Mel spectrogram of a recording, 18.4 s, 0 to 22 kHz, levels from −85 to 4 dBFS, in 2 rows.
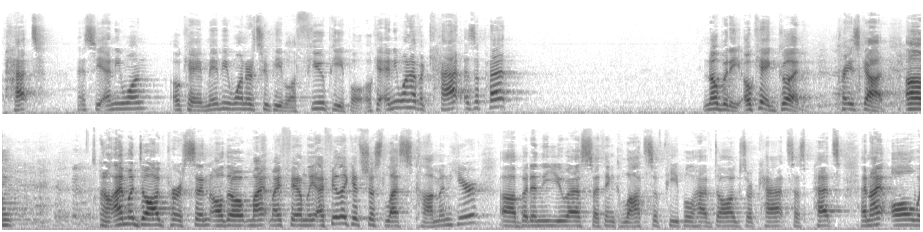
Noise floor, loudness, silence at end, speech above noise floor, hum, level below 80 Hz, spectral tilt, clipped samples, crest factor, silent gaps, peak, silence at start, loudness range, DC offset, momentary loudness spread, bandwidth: -59 dBFS; -28 LUFS; 0 s; 31 dB; none; -58 dBFS; -3 dB/octave; under 0.1%; 22 dB; none; -6 dBFS; 0 s; 8 LU; under 0.1%; 13 LU; 16.5 kHz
